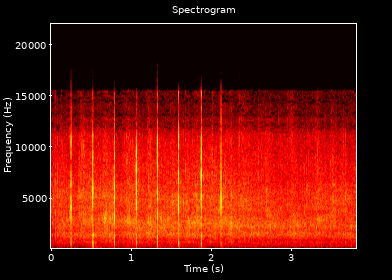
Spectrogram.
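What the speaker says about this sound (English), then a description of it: "Let's please give them a round of applause." A small graduation-awards audience gives a light round of applause for scholarship benefactors, eight or so distinct, evenly spaced hand claps standing out over a soft wash of clapping that fades away.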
